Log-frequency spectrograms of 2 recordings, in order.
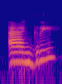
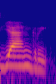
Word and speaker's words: angry: Angry is yangry. Able is yable.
